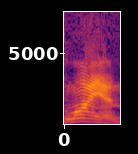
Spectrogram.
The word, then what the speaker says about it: Lyon: It's pronounced lion, I believe.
